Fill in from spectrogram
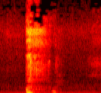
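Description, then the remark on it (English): A single abrupt sneeze bursts out, sharp and breathy, followed by a softer short exhale, then quiet. No one speaks. “Pardon me, sneeze.”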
